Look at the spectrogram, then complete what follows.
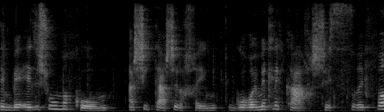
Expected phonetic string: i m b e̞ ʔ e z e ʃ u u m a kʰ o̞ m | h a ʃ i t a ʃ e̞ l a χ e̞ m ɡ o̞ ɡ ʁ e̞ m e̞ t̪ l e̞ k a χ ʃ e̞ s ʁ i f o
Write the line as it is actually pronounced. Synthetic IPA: e m b e̞ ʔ e z e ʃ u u m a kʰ o̞ m | h a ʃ i t a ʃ e̞ l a χ e̞ m ɡ o̞ ʁ e̞ m e̞ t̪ l e̞ k a χ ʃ e̞ s ʁ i f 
